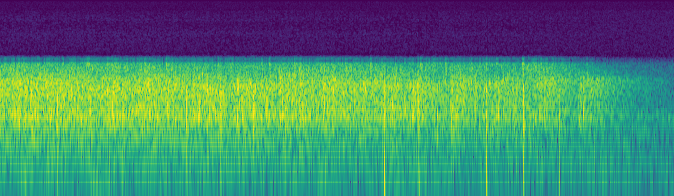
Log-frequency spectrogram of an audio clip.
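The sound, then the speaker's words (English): A crowd claps steadily in a dense wash of applause for Joe Gibbs, owner of the NASCAR championship team Joe Gibbs Racing. A few sharper individual claps stand out near the end before it fades away. “We are excited to have somebody that we all personally know as Coach, please give a round of applause for Joe Gibbs, owner of the NASCAR Championship Team, Joe Gibbs Racing.”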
